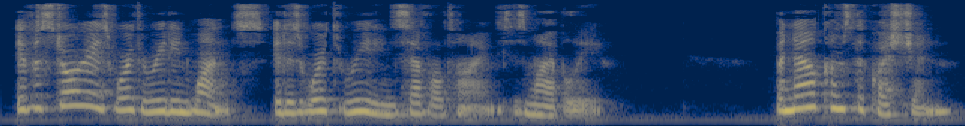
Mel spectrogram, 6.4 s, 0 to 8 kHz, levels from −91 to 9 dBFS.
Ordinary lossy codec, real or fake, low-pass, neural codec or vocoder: AAC, 32 kbps; real; 7.2 kHz; none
